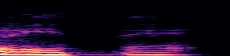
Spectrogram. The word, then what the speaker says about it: റീത്ത്: എടി എച്ച് അല്ല ഈ റീത്ത് ആർ ഐ ടി ഇ ആ നമ്മുടെ മലയാളത്തിൽ ഉച്ചാരണം റീത്ത് എന്ന് തന്നെയാണ് റിത്തൂസ് എന്ന് പറയുന്ന ലത്തിൻ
